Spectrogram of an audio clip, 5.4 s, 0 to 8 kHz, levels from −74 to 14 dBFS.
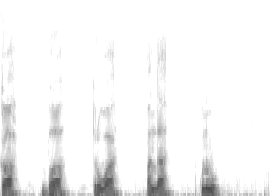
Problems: none marked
